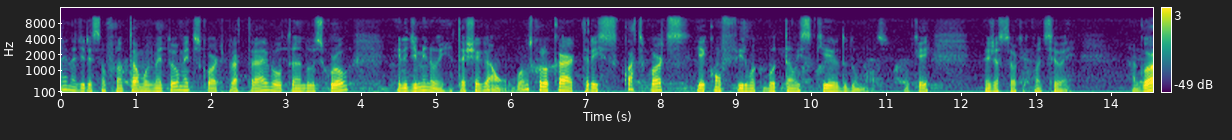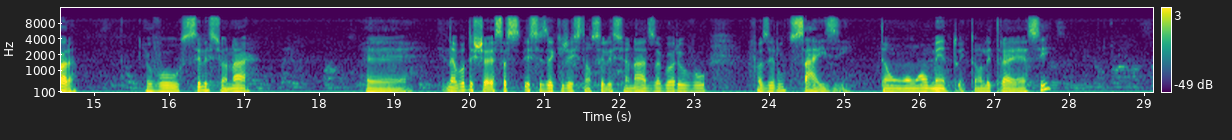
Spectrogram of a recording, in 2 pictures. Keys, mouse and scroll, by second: 9.8 click, 11.7 middle click, 17.8-18.4 scroll up 3, 18.4-18.9 scroll down 3, 18.9 middle click, 28.4 s.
